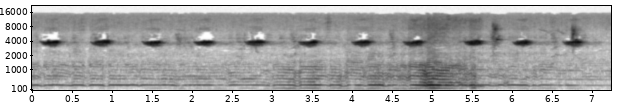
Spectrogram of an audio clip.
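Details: Hornet in the Eifel region, a continuous low droning wing buzz with rich harmonics, briefly swelling louder midway, alongside steady high chirping pulses repeating roughly every two-thirds of a second.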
